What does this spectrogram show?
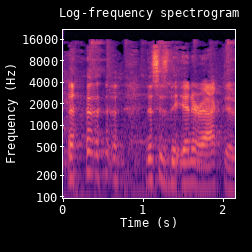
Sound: laughing

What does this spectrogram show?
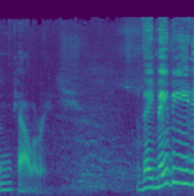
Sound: audience groans

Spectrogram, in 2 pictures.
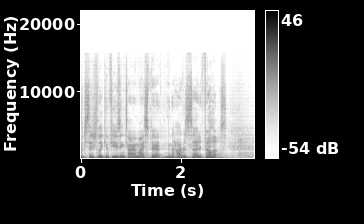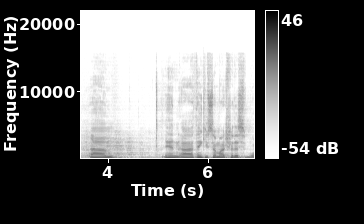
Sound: laughter

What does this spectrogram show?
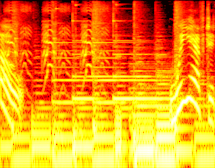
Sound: squeaking

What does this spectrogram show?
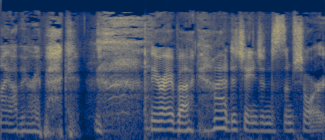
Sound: laughs

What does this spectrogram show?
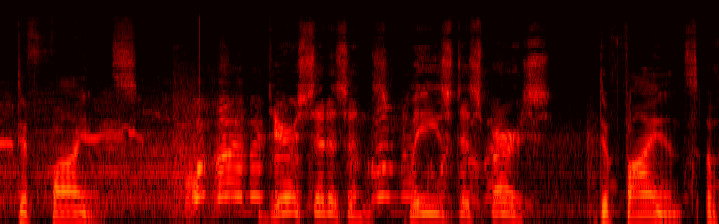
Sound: through translator

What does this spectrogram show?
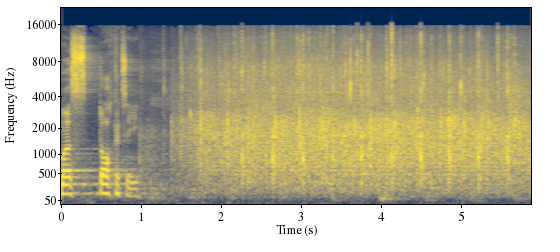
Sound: audience applauding

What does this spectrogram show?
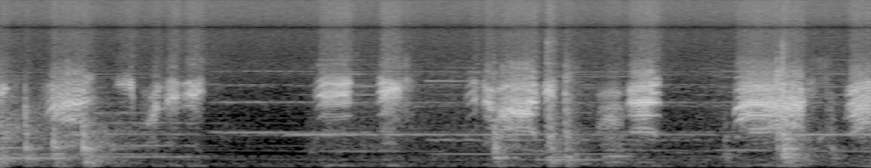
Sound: knocking; Hitler speaking in foreign language

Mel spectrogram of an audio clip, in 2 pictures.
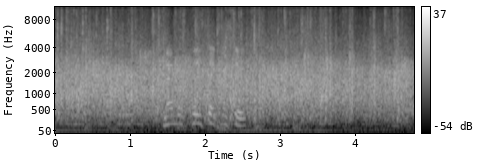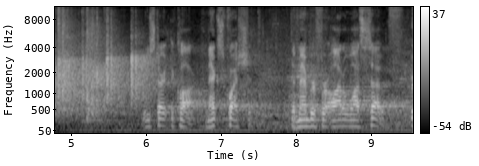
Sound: applause

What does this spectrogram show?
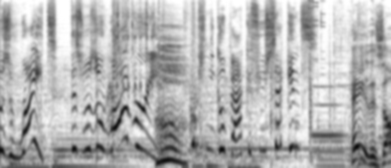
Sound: Gus gasps

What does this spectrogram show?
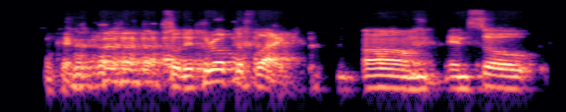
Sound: laughs

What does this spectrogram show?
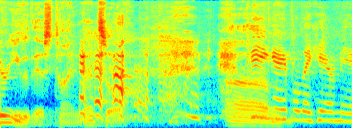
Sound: all laugh loudly

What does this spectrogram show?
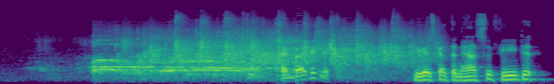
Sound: crowd applause

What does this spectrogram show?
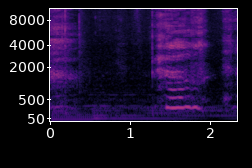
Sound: X gasps

